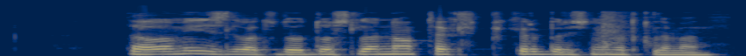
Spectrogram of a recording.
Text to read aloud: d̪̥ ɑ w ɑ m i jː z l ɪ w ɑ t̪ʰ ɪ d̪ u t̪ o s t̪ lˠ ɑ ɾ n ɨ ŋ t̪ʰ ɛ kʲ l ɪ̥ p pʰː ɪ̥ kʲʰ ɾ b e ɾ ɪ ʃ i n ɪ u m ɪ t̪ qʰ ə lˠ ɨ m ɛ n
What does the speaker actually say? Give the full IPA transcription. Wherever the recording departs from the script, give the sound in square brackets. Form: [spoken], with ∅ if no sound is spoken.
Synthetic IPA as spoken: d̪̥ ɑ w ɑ m i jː z l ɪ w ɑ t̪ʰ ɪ d̪ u [d̪] o s t̪ lˠ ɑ ɾ n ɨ ŋ t̪ʰ ɛ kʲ l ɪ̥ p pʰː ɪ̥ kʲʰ ɾ b e ɾ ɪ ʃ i n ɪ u m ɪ t̪ qʰ ə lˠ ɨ m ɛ n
